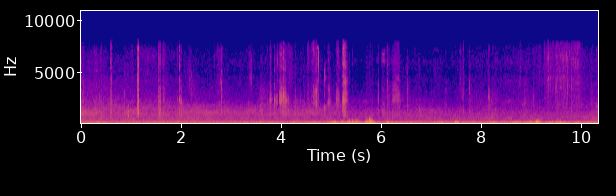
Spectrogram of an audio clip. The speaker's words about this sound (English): I hear rustling of branches.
